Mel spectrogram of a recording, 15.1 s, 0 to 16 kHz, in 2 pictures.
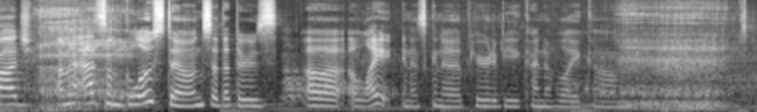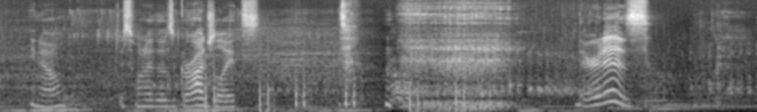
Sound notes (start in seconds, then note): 11.0 laughs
